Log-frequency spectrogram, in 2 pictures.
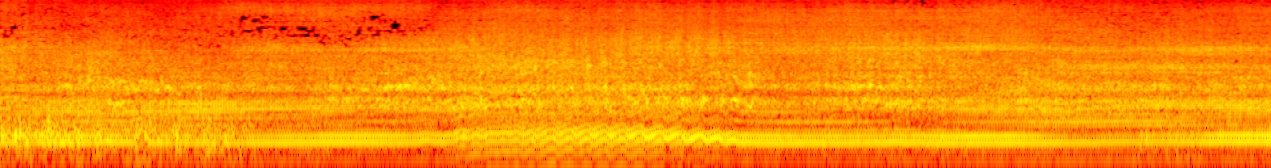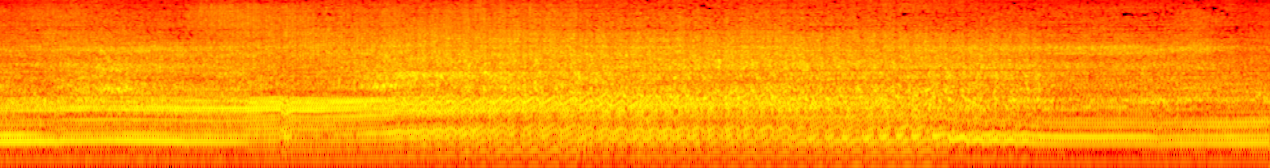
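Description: Tiller blades churn through dry soil.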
